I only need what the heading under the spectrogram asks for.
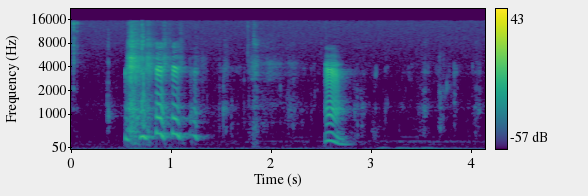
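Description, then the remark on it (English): A person chewing shrimp during a snack break: a burst of wet, smacking mouth noises, a short pause, then one more brief chew with a murmured hum, all fairly quiet against a still background. “I hope y'all can't hear me chewing.”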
